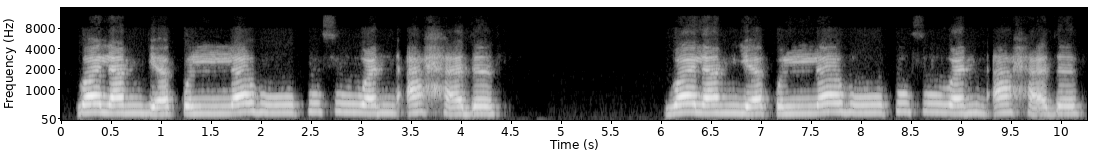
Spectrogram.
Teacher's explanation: वाह अदा करते वक्त आपने होंठों को बिल्कुल गोल करना है, और हा के ऊपर उल्टा पेश है, इसको 2 काउंट स्ट्रेच करेंगे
